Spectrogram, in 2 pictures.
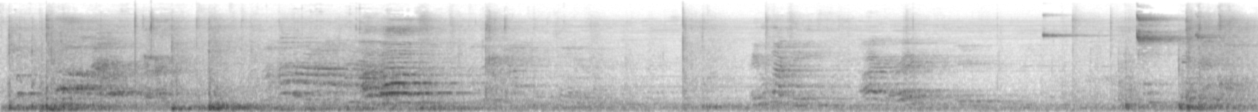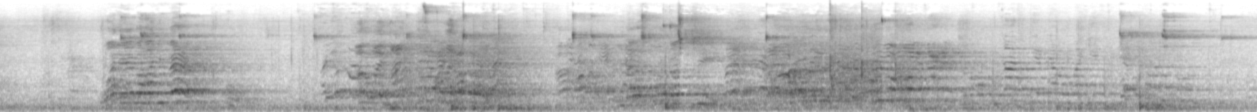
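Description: Players shouting and calling out during a game in a large gymnasium hall, with repeated knocks of a big ball being batted by hand and bouncing on the wooden floor.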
